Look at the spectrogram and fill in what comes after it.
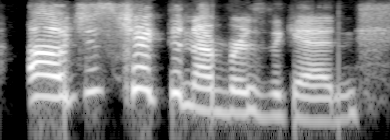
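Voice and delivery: play-acted sarcastic jab. Imitating a film character's remark to his boss: imitating someone being sarcastic and cheeky. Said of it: "kind of almost sarcastic and cheeky he is".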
